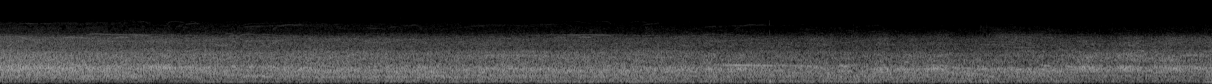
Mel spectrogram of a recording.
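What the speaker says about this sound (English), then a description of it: "the crowd clearly like what they just saw" A stadium crowd in the eFootball 2021 video game at a Chelsea versus Manchester City FA Cup final, a dense, steady roar of cheering that stays loud and unbroken throughout.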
